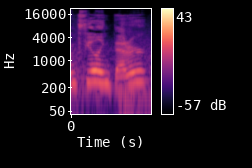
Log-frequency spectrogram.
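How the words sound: The voice is clear and healthy. "it didn't sound like I'm saying it right now"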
